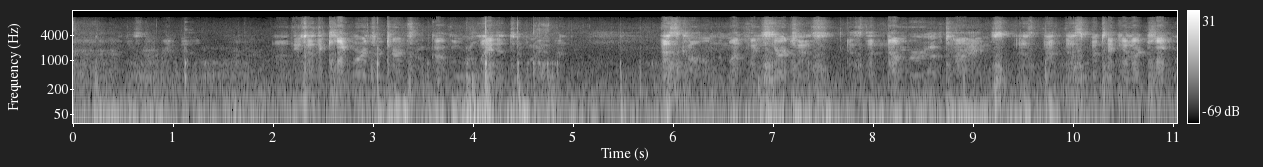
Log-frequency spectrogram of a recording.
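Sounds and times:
faint speech through computer speakers: 0:00.5 - 0:01.3, 0:02.0 - 0:05.1, 0:05.8 - 0:11.0.

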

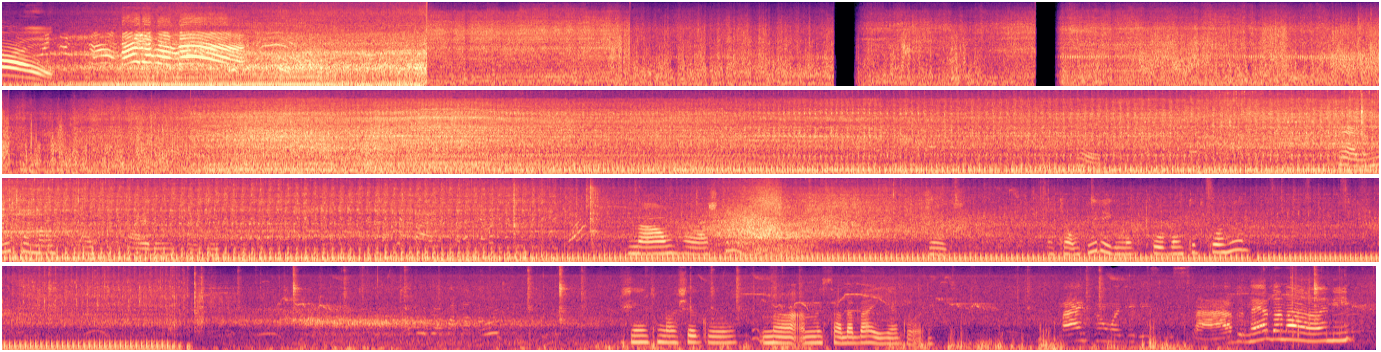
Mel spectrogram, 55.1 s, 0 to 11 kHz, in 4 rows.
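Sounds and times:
wind noise: 0:00.0 - 0:53.8
motorcycle riding: 0:00.0 - 0:55.0
motorcycle engine idling: 0:19.5 - 0:34.7, 0:36.0 - 0:52.8.

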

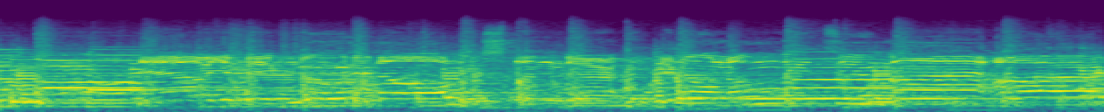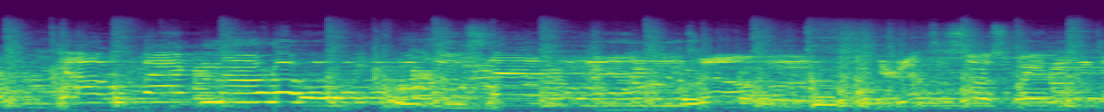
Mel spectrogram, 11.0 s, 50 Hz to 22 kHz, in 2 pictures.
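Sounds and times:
electric guitar: 0:00.0 - 0:11.0
steady drum beat: 0:00.0 - 0:11.0.

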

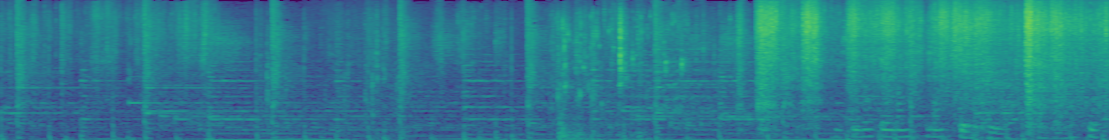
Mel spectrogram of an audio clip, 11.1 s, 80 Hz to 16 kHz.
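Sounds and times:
plastic wrapping rustling: 0:00.0 - 0:04.9, 0:05.6 - 0:11.0
background music: 0:00.0 - 0:11.0
tap water running into sink: 0:05.6 - 0:07.0.

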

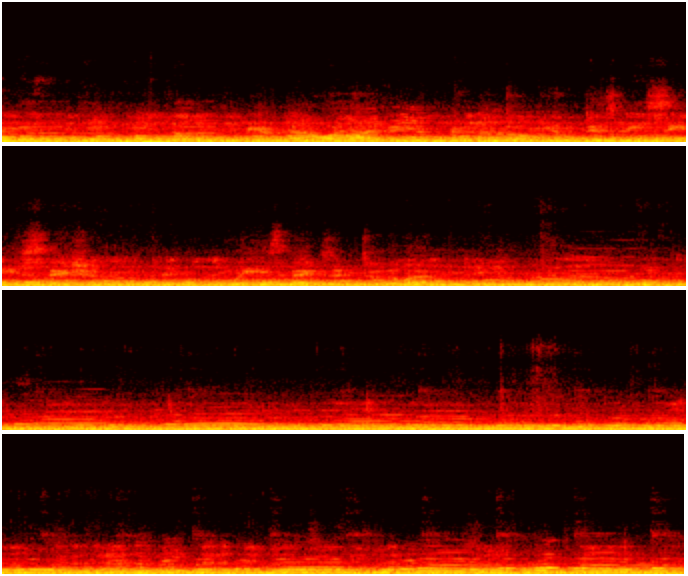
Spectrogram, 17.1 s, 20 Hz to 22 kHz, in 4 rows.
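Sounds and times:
indistinct voices: 0:00.0 - 0:11.7
monorail running hum: 0:00.0 - 0:17.0
music: 0:00.0 - 0:17.0.

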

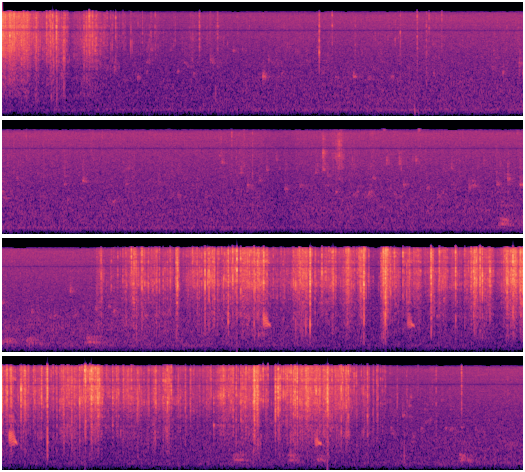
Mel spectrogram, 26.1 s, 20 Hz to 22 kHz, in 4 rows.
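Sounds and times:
crackling and rustling: 0:00.0 - 0:02.8, 0:04.9 - 0:05.6, 0:14.1 - 0:25.4.

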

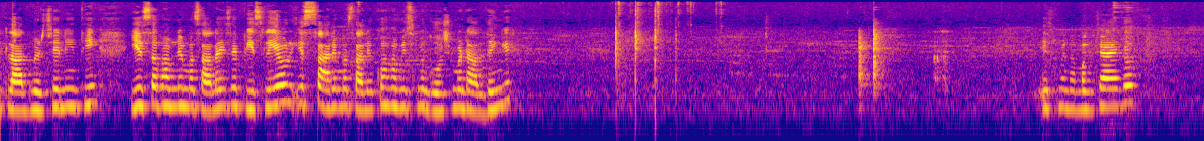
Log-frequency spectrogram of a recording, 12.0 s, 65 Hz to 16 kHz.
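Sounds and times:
glass bowls clinking: 0:08.6 - 0:09.6.

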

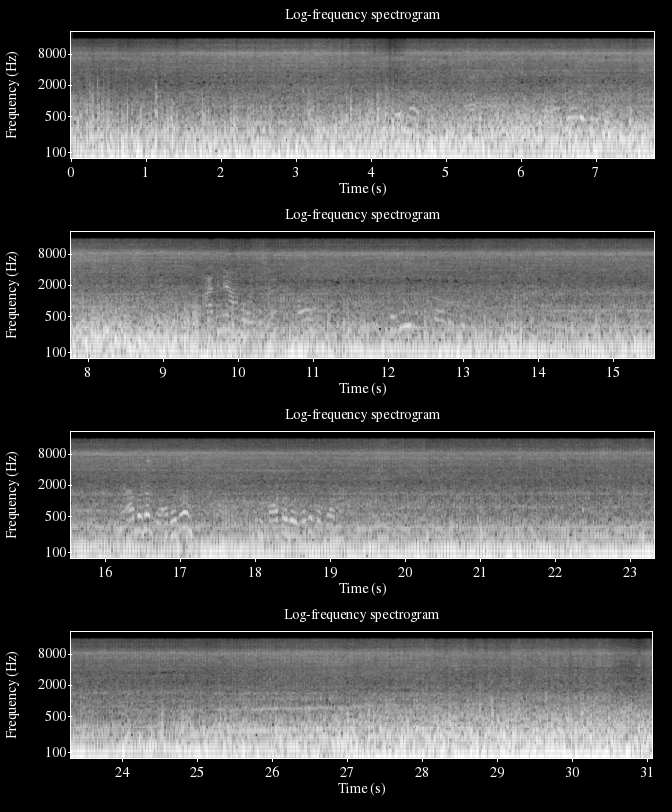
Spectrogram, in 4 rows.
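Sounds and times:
road noise: 0:00.0 - 0:31.0
vehicle engine drone: 0:00.0 - 0:31.0
faint voices: 0:04.0 - 0:07.7.

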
